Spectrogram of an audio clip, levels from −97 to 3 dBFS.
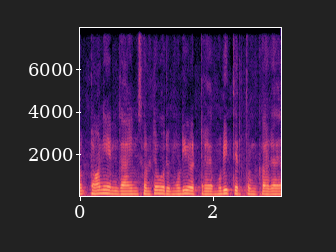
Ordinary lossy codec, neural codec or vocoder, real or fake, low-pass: none; codec, 16 kHz, 4 kbps, FreqCodec, smaller model; fake; none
